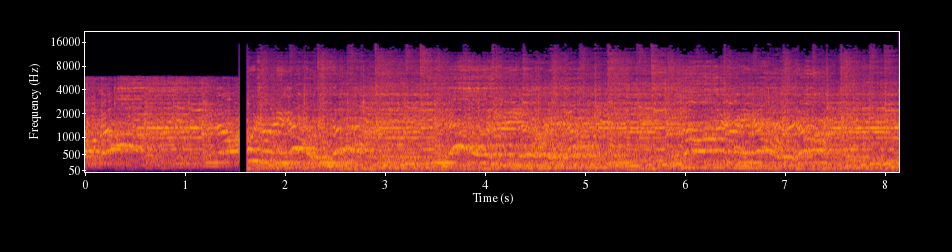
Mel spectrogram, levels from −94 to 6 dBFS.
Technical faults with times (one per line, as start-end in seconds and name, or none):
0.00-1.63 input switched to a poorer device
